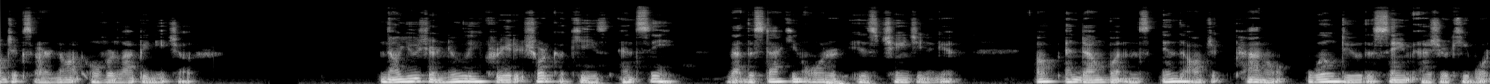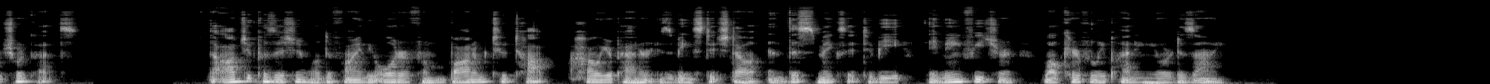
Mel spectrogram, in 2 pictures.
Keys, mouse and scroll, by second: 6.5 Page_Up, 7.5 Page_Down, 8.5 Page_Up, 11.1 click, 12.3 click, 13.4 click.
